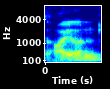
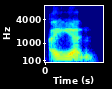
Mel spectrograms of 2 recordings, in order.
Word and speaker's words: Aayan: So, of course, in Kolkata, they would pronounce it as Oyon, like you're doing. Further down south, it is sometimes becomes Ayan with a double Y. Further up north, it becomes Ayan, which is the most common thing.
